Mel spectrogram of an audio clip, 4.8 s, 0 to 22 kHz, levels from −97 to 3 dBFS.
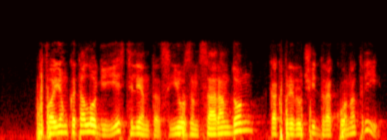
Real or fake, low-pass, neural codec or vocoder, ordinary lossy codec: real; 7.2 kHz; none; Opus, 32 kbps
